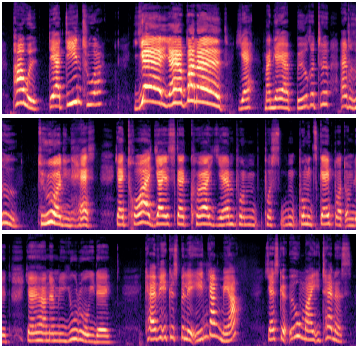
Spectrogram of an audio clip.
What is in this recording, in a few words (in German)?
Dialog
